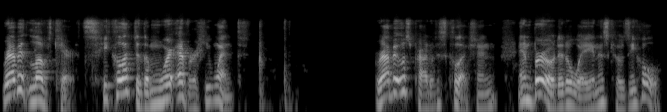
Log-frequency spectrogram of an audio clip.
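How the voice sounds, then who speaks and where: Guy teacher doing story time, higher voice, really lively reading, chats about the pictures. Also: moderate pace. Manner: expressive, comments aloud on the pictures. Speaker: teacher reading aloud to young students. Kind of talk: picture-book read-aloud with off-the-cuff remarks.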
